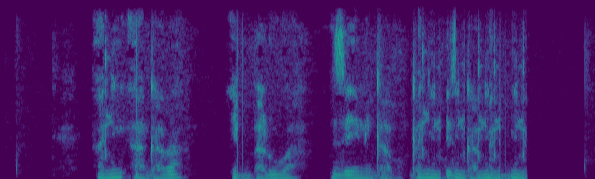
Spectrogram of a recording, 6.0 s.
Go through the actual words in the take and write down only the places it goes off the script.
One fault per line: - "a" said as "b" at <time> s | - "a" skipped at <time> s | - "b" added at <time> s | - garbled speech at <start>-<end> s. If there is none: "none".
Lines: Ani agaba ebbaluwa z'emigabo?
- garbled speech at 4.1-5.3 s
